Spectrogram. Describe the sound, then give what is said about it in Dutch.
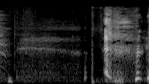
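Dry, tickly cough from a person with an irritating cough since a booster vaccination: a few short, harsh bursts near the end, following a quiet, breathy stretch. “Ik heb sinds ik geboosterd ben een rare prikkelhoest.”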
